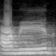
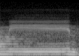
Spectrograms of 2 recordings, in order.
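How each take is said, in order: First: The first vowel is short, the second long. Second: Both vowels are drawn out long. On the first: It means a trustworthy, honest person. "a-nya pendek, min-nya panjang" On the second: It asks God to grant the prayer. "Yang benar tu panjang dua-duanya"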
